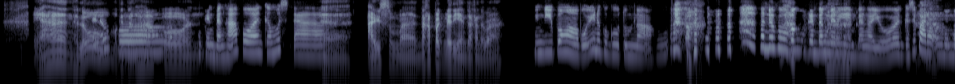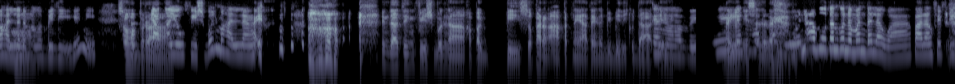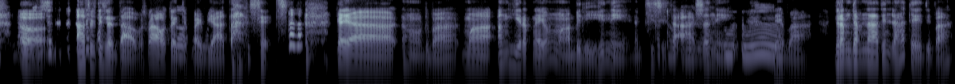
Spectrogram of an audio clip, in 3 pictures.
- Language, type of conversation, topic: Filipino, unstructured, Paano mo ipapaliwanag ang epekto ng implasyon sa karaniwang tao?
- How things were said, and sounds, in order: laugh; laughing while speaking: "ngayon"; laugh; laughing while speaking: "na lang"; laugh; laughing while speaking: "yata cents"; laugh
